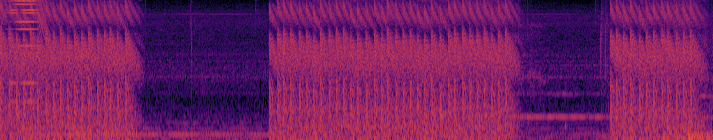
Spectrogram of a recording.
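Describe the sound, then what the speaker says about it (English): Rapid, rhythmic bursts of gunfire from the player's ship in a blocky video game, loud and repeated in long stretches broken by two short pauses. "Now let's start firing straight away."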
